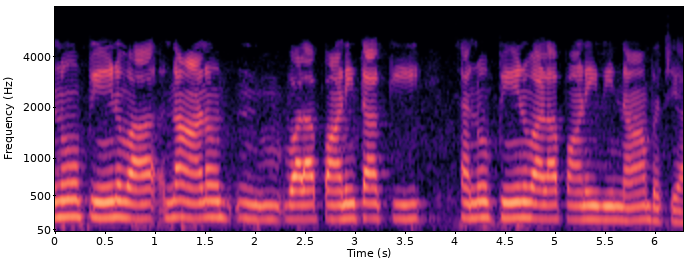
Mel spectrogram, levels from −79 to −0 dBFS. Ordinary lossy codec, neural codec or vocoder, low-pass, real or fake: none; none; 7.2 kHz; real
